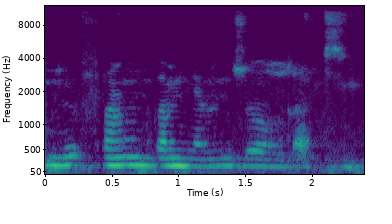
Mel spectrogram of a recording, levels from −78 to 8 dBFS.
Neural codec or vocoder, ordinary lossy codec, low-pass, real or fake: codec, 24 kHz, 3.1 kbps, DualCodec; Opus, 32 kbps; 10.8 kHz; fake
